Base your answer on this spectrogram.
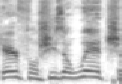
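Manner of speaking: loud high yelling. Retelling yelling at the tv while watching a movie: retelling own yell. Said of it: "yelling at the T V".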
